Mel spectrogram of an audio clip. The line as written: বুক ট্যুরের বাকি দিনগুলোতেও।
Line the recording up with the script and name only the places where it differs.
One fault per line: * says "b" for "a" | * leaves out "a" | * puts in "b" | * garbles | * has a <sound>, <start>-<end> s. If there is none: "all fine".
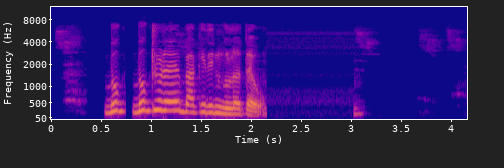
* puts in "বুক"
